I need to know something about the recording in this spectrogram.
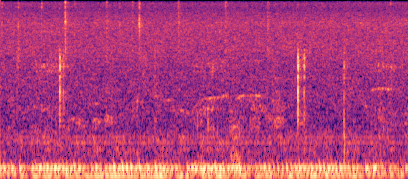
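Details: Low, continuous rhythmic purring from Yupi, a gray shorthaired Persian Chinchilla mother looking after kittens born during a typhoon in early September; a few faint clicks and soft high squeaks sit above.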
